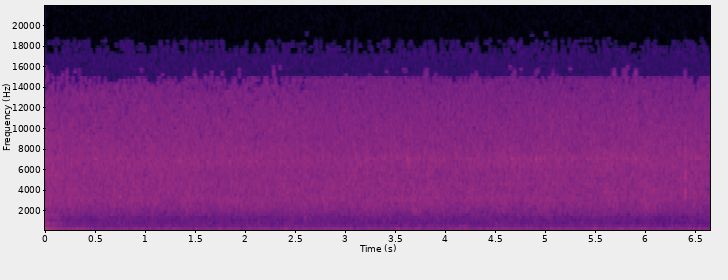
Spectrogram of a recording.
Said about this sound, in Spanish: y escucho los sonidos de la lluvia. gotas cayendo.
